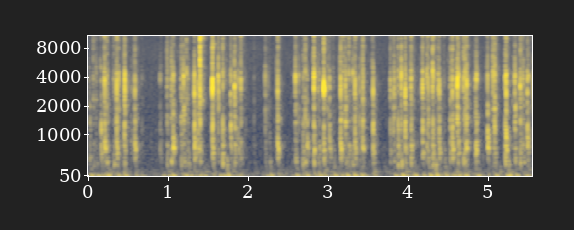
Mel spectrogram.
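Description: A full-size ROYCHE Disney Mickey Mouse retro membrane keyboard with round plastic keycaps is typed on continuously with the fingertips of both hands. It gives bright, quick plastic clicks and clacks in rapid bursts, with short pauses near 0.7, 2.1 and 3.7 seconds. Each keystroke dies away almost instantly.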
